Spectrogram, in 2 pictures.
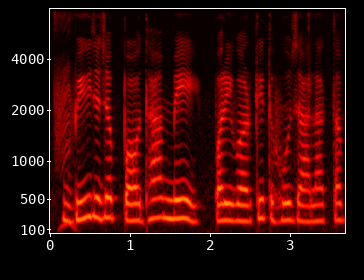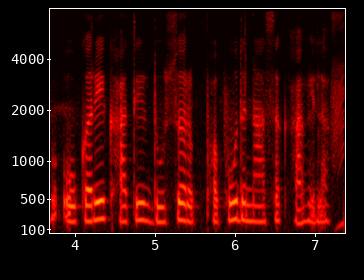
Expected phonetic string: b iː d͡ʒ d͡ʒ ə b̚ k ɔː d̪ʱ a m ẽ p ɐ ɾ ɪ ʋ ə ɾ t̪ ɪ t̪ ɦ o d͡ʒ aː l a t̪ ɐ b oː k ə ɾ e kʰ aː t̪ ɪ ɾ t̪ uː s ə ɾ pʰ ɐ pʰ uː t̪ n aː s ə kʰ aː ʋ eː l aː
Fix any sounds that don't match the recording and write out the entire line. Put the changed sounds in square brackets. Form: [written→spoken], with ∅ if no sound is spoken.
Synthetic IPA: b iː d͡ʒ d͡ʒ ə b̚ [k→p] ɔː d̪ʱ a m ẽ p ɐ ɾ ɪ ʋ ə ɾ t̪ ɪ t̪ ɦ o d͡ʒ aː l a t̪ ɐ b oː k ə ɾ e kʰ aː t̪ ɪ ɾ [t̪→d̪] uː s ə ɾ pʰ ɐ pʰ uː [t̪→d̪] n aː s ə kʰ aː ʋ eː l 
